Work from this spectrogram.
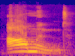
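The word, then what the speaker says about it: almond: लेकिन आपका प्रोनाउन्सिएशन में एल जो है साइलेंट है। The correct pronunciation is आलमंड।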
